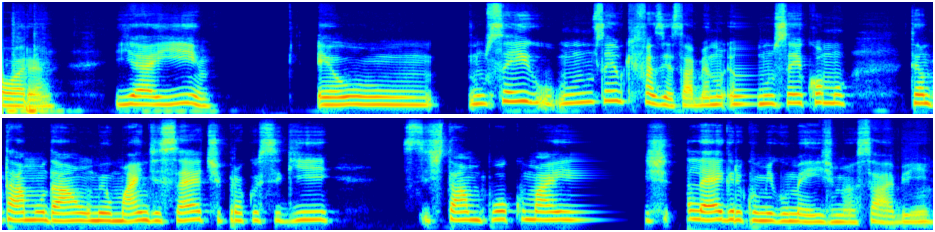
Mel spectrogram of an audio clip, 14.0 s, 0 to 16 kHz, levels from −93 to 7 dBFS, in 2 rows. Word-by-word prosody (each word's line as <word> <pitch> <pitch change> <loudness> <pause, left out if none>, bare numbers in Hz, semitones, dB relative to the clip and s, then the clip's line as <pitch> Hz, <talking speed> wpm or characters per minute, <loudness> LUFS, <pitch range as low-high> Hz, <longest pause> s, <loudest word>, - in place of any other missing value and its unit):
hora. 90 - 0 0.4
E 225 +2 0
aí, 225 0 +1 0.8
eu 215 -1 +2 0.3
não 240 +1 -2
sei 310 +4 +3
o 275 - -5
hum, 260 +4 -3
não 295 - -2
sei 325 +1 0
o - - -1
que - - -11
fazer, 230 -8 +1
sabe, 205 +2 -2
eu - - -1
num 225 - +1
eu 230 0 -3
não 245 0 +1
sei 265 +3 0
como 260 -2 -2 0.4
tentar 250 -3 +3
mudar 225 -2 +4
o 220 -1 +1
meu 220 -1 +4
mindset 220 +3 +2
pra 225 0 -3
conseguir 230 +1 -4 0.5
se - - -12
estar 235 -2 +1
um 235 -1 +1
pouco 245 +2 -2
mais 235 -1 0 0.7
alegre 245 -1 +4
comigo 215 -2 0
mesma, 185 -2 -2
sabe? 165 - -5
230 Hz, 155 wpm, -22 LUFS, 215-245 Hz, 0.8 s, mudar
